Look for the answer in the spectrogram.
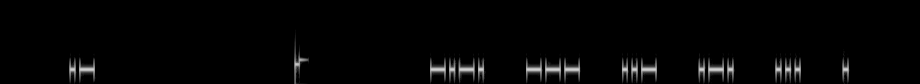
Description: Morse code, heard as a keyed tone, about 25 wpm, spaced as for 14 wpm, 700 Hz. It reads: A COURSE
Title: 3x Character Spacing - Top 500 Words - 25wpm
